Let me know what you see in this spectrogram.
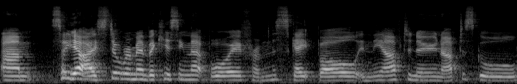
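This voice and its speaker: A woman with an Australian accent talks at a moderate pace with hardly any pauses. Her loudness swings a lot. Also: medium pitch for a woman, fairly even intonation. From Australia, Brisbane. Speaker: sex and pleasure coach. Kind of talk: casual interview.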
